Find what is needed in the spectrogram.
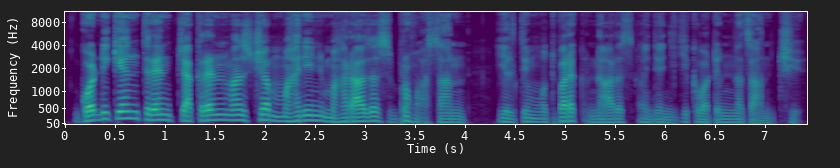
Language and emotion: Kashmiri, neutral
